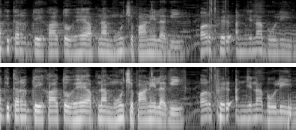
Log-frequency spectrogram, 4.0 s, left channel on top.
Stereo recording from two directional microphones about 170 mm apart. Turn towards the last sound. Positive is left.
turn(degrees=-50)  # may be behind; listen again after turning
